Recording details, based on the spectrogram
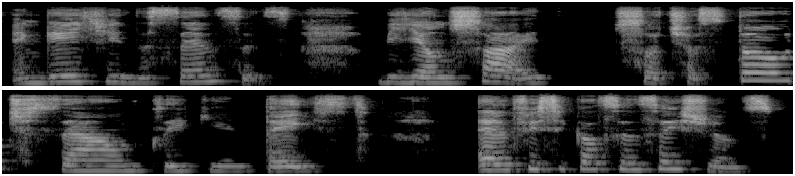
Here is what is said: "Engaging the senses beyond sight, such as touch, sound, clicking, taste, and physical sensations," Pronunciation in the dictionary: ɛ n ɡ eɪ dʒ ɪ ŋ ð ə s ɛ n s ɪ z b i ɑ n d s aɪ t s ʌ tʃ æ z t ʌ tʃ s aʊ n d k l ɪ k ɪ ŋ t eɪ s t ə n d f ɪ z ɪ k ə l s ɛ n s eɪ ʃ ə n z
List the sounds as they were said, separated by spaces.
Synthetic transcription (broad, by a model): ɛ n ɡ eɪ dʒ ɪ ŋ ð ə s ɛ n s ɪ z b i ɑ n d s aɪ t s ʌ tʃ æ s t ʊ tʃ s aʊ n d k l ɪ k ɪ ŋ t eɪ s t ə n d f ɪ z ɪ k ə l s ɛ n s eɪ ʃ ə n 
